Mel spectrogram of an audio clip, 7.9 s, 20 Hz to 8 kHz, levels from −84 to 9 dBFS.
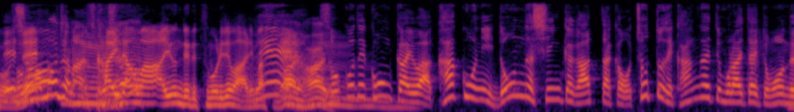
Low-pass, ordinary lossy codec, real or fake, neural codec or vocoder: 7.2 kHz; none; real; none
